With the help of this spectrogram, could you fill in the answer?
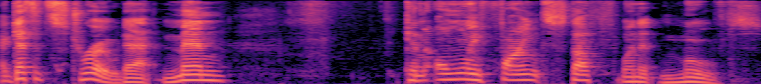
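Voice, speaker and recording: A man with a fairly high pitch and a dark, mellow, somewhat breathy tone speaks at a very slow pace, with lively intonation and long, frequent pauses. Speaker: streamer. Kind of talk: casual live stream chat. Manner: articulated on air.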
